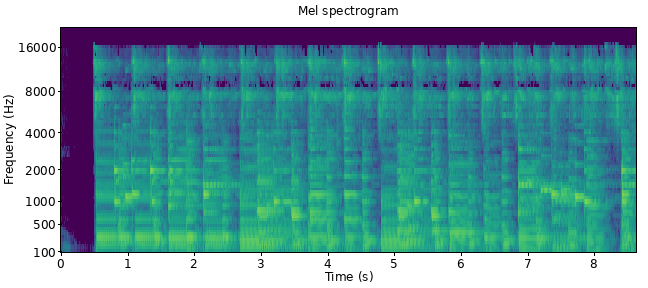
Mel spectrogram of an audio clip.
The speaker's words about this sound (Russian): Звон бубенцов.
